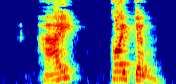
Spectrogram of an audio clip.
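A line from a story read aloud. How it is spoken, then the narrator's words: Sudden thunderous shout. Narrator (Vietnamese): Đột nhiên có tiếng quát rên động cả tràng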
